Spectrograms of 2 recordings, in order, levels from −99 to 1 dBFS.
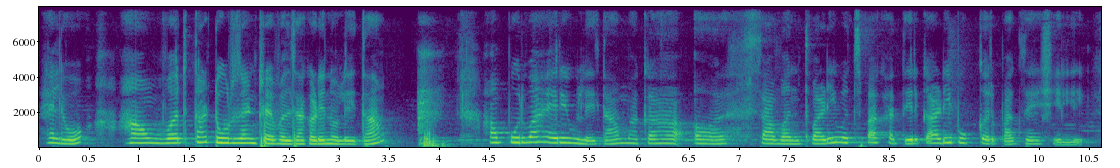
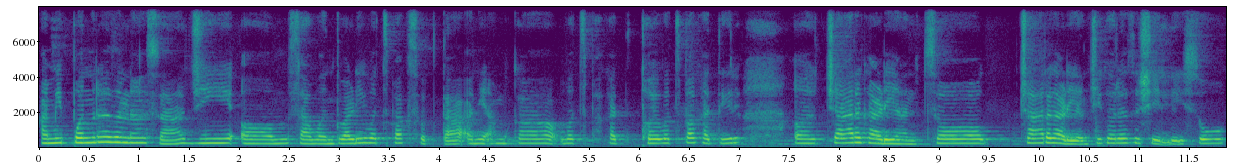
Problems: background sounds at intervals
